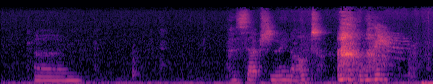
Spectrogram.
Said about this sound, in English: My cat has just woken up from a nap, so if she's meowing, that's her.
